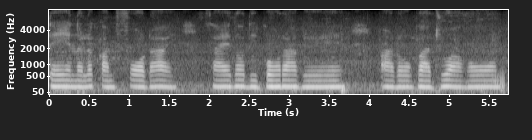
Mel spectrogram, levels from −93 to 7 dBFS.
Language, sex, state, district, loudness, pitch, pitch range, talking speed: Chakma, female, Tripura, West Tripura, -16 LUFS, 180 Hz, 180-185 Hz, 115 wpm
